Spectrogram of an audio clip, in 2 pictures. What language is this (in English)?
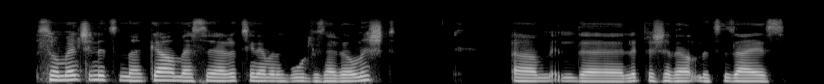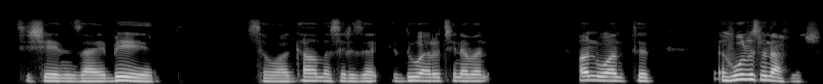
Yiddish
